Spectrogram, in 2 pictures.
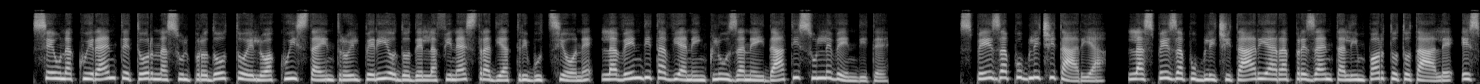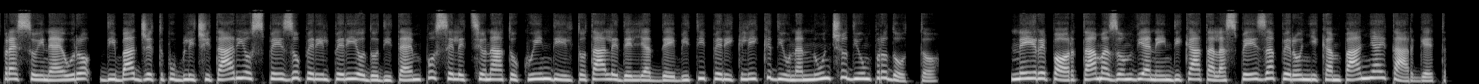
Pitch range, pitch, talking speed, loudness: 210-255 Hz, 230 Hz, 145 wpm, -16 LUFS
